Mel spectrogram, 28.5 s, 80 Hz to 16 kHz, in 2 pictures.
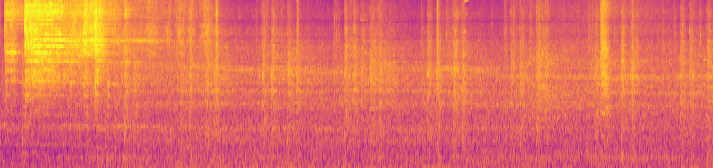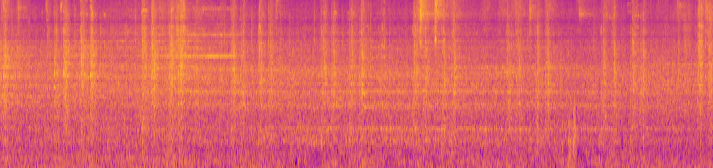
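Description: Freightliner Class 66 diesel locomotive passing close by, its engine loudest in the first couple of seconds. A long rake of ballast hopper wagons follows, rumbling past with the clickety-clack of wheels over the rail joints and one sharp click about twelve seconds in.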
